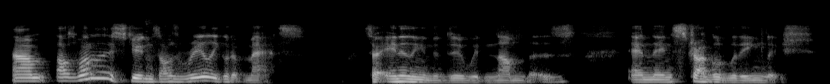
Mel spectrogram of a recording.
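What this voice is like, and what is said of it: Australian accent. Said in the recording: “I've got a very Australian accent”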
